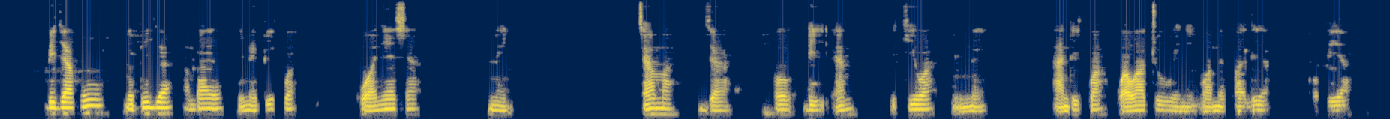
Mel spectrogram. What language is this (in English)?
Swahili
